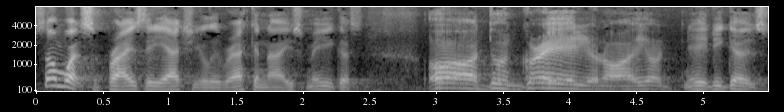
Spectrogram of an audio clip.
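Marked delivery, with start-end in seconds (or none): 2.9-4.7 put-on heavy, slow, thick, drawn-out Romanian accent. Retelling a man's reply when he recognized the speaker, in a thick Romanian accent. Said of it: "in his thick Romanian accent".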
